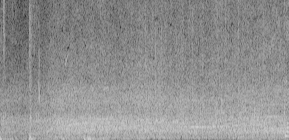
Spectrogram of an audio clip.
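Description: Theatre audience laughing and applauding in a steady, loud wash of crowd noise.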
